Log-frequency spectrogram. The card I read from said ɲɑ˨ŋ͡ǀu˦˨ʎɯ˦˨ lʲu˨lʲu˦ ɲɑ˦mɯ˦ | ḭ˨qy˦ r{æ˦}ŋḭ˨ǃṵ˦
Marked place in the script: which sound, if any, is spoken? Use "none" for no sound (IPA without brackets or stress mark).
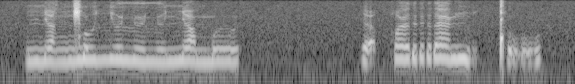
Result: æ˦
